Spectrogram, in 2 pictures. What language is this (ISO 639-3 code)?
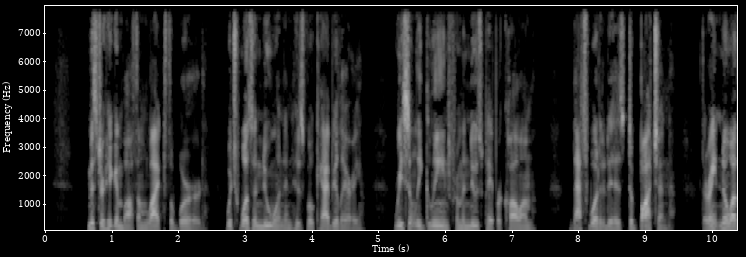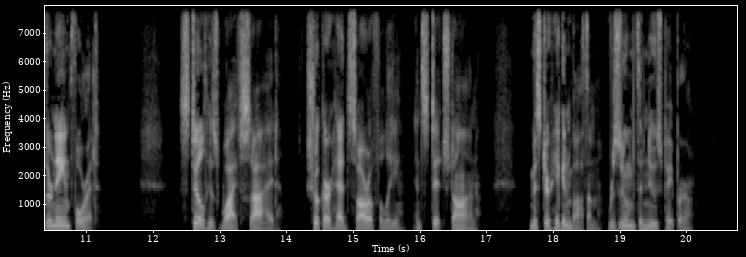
eng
